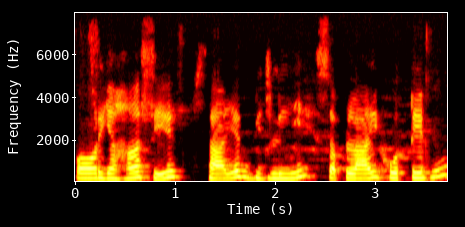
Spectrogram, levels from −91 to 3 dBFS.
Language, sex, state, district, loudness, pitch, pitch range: Hindi, female, Bihar, Sitamarhi, -15 LUFS, 245 Hz, 225-275 Hz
